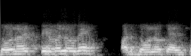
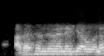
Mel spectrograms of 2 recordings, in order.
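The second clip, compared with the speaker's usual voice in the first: usual speaking voice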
